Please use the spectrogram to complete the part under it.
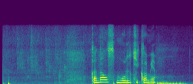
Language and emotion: Russian, neutral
